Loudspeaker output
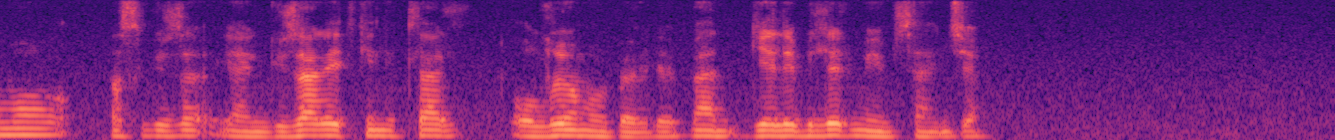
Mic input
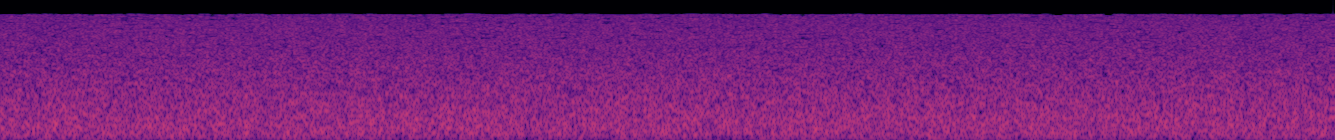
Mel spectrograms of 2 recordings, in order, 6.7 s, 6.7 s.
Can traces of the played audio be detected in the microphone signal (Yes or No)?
No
